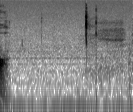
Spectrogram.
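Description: A single sharp click about a second in, followed by a faint short hiss.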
